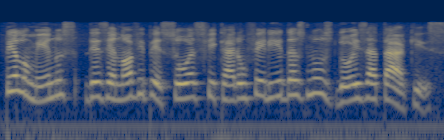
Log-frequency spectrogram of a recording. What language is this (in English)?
Portuguese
